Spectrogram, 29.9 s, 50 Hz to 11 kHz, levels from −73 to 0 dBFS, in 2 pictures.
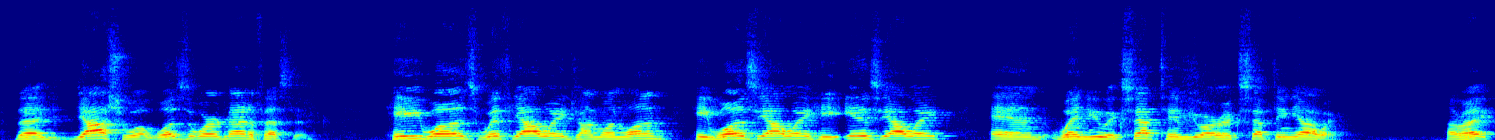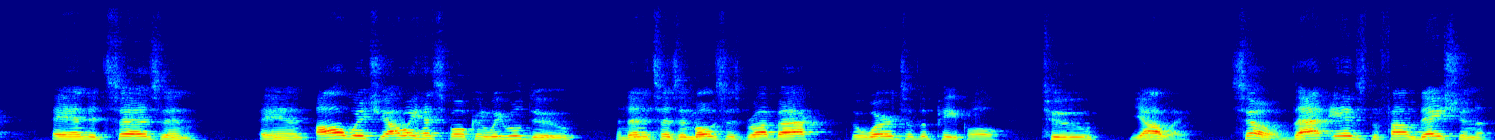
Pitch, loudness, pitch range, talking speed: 175 Hz, -21 LUFS, 155-190 Hz, 125 wpm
